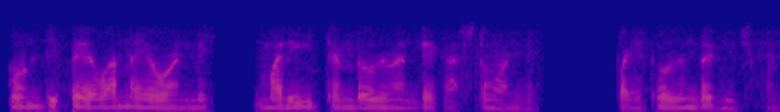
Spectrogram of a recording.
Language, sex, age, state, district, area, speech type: Telugu, male, 18-30, Andhra Pradesh, Annamaya, rural, conversation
